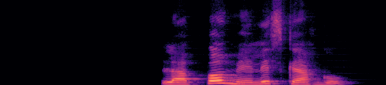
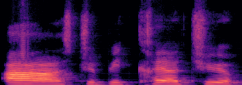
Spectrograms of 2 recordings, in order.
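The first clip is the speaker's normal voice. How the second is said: groaning complaint; 6 dB louder than usual. A narrator's reading. Snail scolds the apple that hit it, groaning. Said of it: "gémit l'animal cornu".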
